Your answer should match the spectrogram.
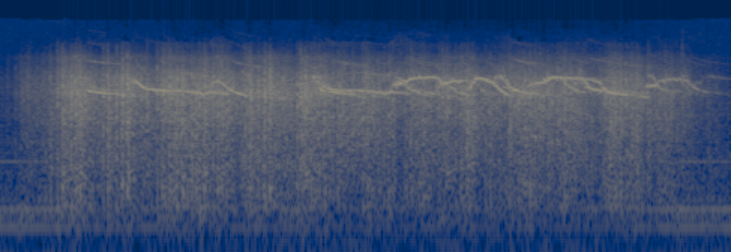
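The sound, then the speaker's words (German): Fireworks and firecrackers go off at the Yenshue festival, with people standing close to them, in a dense, nonstop barrage of sharp crackling pops, with high wavering whistles rising and falling above the din throughout. No one speaks. “Dennoch kommt es immer wieder zu Verwundeten, was vor allem darauf zurückzuführen ist, dass sich manche Menschen zu nah an die Feuerwerke stellen um mehr Glück abzubekommen.”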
